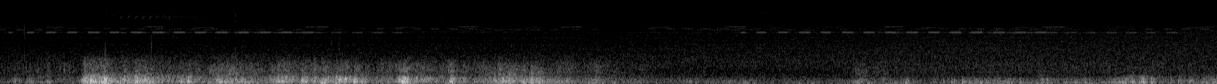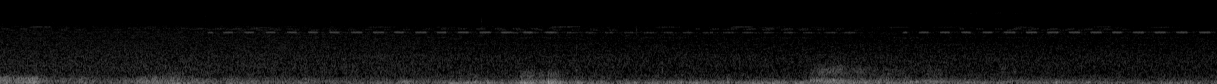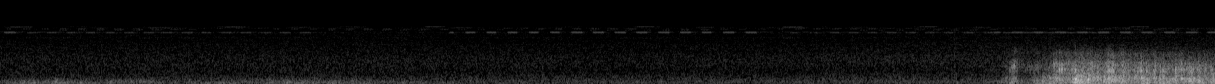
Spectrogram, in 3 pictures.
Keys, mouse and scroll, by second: 3.3-4.6 scroll down 1, 4.6 click, 10.8 ctrl+z, 12.3-17.0 drag, 17.5-17.9 alt+scroll up 1, 17.9 click, 18.7-19.7 alt+scroll down 1, 19.7 click, 23.6-24.0 alt+scroll up 1, 25.7-30.5 drag, 31.0 alt+click, 31.5 click, 32.0 ctrl+z, 32.4-34.9 alt+drag, 35.4 alt+scroll down 1, 35.9-36.4 drag.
